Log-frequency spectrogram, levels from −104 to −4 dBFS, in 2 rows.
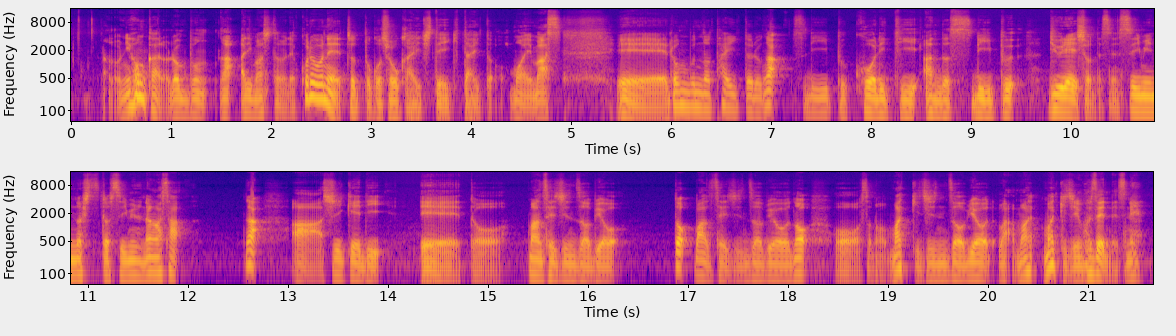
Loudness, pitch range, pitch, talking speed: -27 LUFS, 95-120 Hz, 105 Hz, 330 characters per minute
